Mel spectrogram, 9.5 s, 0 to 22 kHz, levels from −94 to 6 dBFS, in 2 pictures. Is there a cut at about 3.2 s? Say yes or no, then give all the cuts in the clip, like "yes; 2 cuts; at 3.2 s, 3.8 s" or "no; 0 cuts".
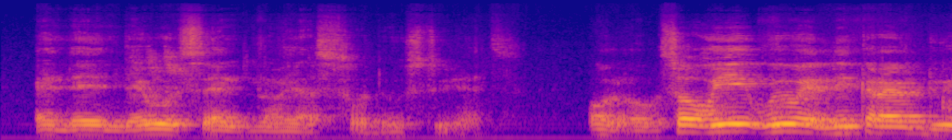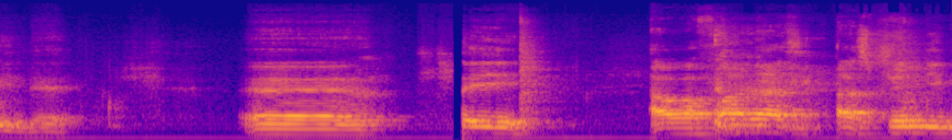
no; 1 cut; at 7.1 s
